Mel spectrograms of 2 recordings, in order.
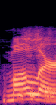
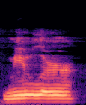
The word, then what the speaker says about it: Mueller: It is spelled Mueller, but it's pronounced Muller. And everyone always gets my name like that because they think it's Mueller.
